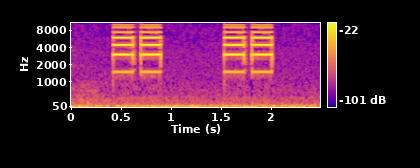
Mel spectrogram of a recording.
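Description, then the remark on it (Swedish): An old phone in a pocket alerts to a new text message twice: two quick pairs of bright, high electronic beeps with a short gap between the pairs, loud against a low, quiet background hum. “Det vibrerade till i fickan där jag hade den gamla telefonen framför.”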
